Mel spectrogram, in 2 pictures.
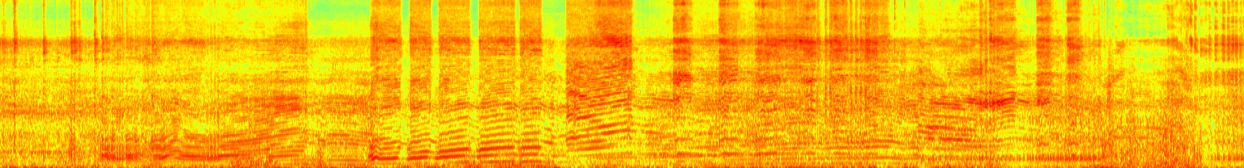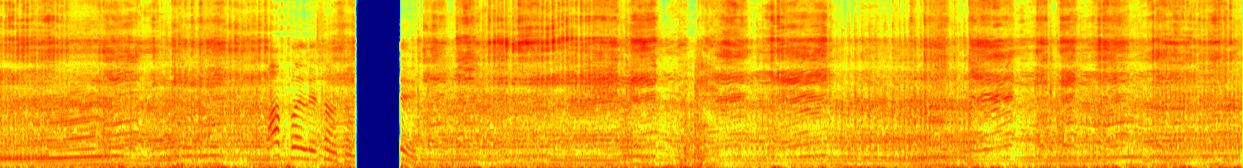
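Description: Dirt bike engine revving up and down through the gears while riding, its pitch repeatedly rising and falling, with another motor running alongside. The sound cuts out completely for about half a second around two-thirds of the way through.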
